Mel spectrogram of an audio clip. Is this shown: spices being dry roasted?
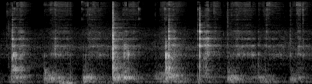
yes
